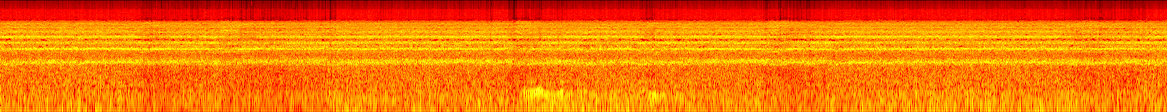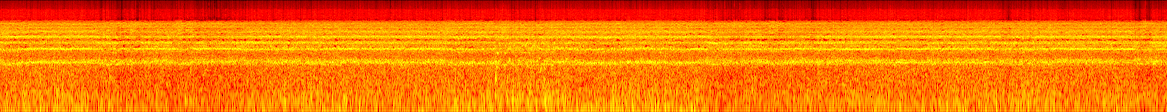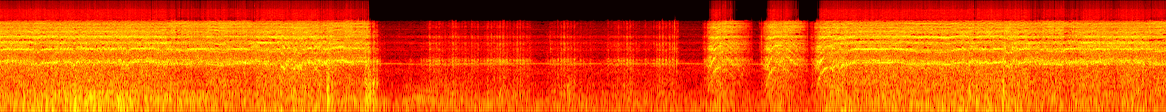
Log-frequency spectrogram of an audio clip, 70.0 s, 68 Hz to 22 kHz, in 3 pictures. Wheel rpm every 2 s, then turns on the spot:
230, 230, 230, 230, 230, 230, 220, 230, 230, 230, 230, 230, 230, 220, 230, 230, 220, 210, 220, 220, 240, 230, 230, 230, 230, 220, 220, 50, 20, 20, 30, 90, 220, 220, 230.
54-60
